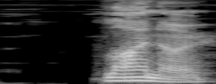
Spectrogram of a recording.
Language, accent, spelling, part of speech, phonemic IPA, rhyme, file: English, Australia, lino, noun, /ˈlaɪnəʊ/, -aɪnəʊ, En-au-lino.ogg
- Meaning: 1. Clipping of linoleum 2. Abbreviation of linesman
